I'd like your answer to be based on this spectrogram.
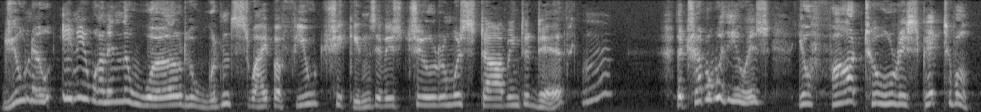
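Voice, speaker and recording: A man's voice: extremely high pitch, lively intonation, full character voice. A man with a British accent playing a clever, cocky father fox in a children's audio drama, theatrical and persuasive. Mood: sly, persuasive. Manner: theatrical, sly, drawn-out phrasing.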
